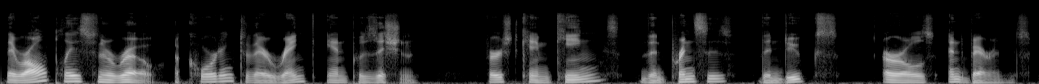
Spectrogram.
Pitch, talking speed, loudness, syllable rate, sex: 105 Hz, 135 wpm, -20 LUFS, 3.8 syllables/s, male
